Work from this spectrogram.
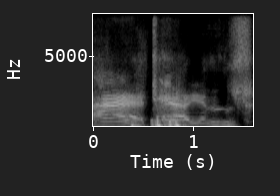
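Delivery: put-on high-pitched old-prospector voice. Imitating how someone used to say a word, like an old prospector. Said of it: "saying it like an old prospector".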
